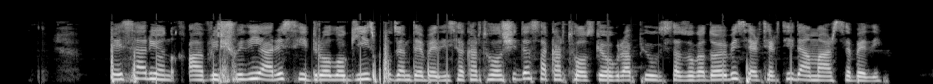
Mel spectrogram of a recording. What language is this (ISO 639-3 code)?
kat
